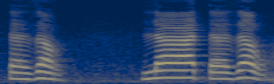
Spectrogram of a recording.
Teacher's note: یہاں پہ تا پتلا پڑھا جاتا ہے، ذال کو نرمی کے ساتھ پڑھیں گے اور را کو یہاں ہم موٹا پڑھیں گے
